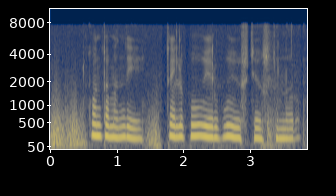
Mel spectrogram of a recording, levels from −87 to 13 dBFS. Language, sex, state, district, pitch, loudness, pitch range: Telugu, female, Andhra Pradesh, Krishna, 200 Hz, -14 LUFS, 185-220 Hz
